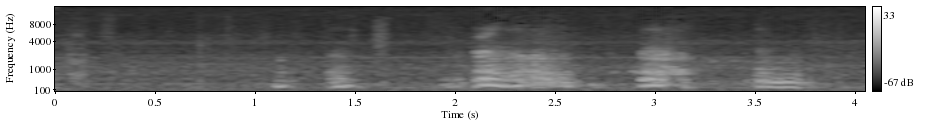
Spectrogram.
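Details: Shiba Inu mother in protection mode over her 27-day-old puppies in an indoor whelping box, guarding after a fence was removed and other dogs came closer; low, rough growls in about four short bursts under a second apart.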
